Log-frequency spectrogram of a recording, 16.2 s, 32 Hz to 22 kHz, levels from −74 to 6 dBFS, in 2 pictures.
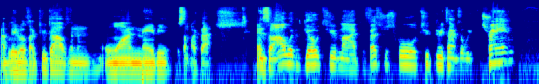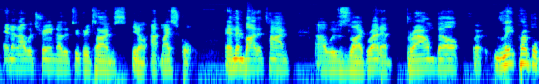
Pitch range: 110-145 Hz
